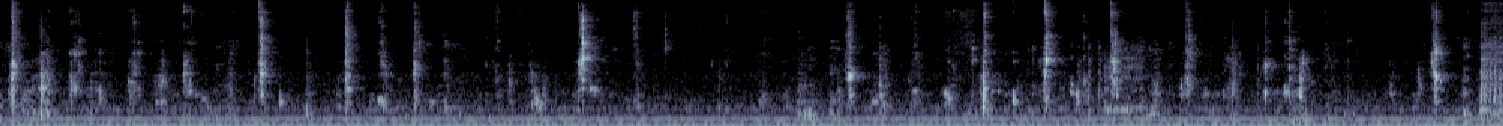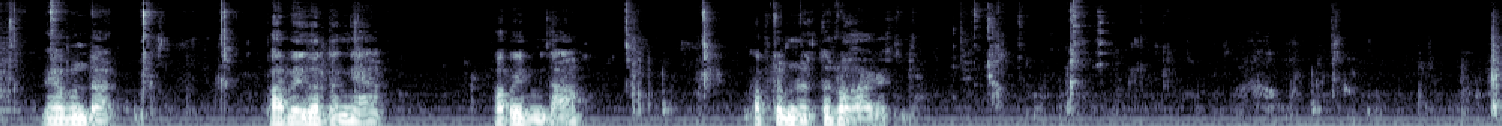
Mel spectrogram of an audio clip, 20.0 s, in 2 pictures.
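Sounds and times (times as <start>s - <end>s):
person chewing food: 0.0s - 11.8s, 14.1s - 15.0s, 16.0s - 20.0s
low steady hum: 0.0s - 20.0s.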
